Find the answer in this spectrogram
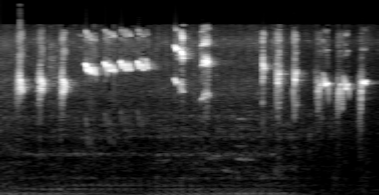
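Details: Lively konin bird delivering a dense lure song for sunbirds: repeated sharp high notes and short whistled strings, with a low hum beneath.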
